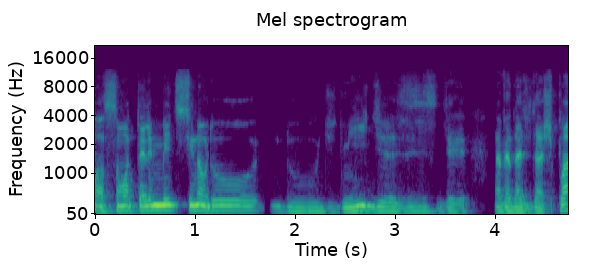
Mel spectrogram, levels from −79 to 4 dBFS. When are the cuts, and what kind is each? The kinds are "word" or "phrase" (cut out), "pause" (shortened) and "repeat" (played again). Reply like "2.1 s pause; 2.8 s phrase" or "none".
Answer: 1.1 s word; 1.7 s pause; 2.4 s word

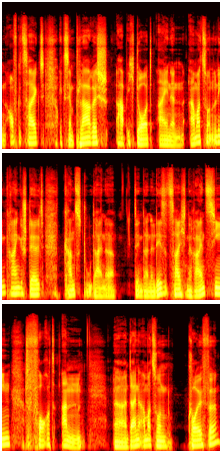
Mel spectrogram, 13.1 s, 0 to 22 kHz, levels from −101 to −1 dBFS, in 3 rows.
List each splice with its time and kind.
1.1 s word; 2.2 s word; 5.5 s word; 6.2 s word; 7.0 s word; 9.2 s word

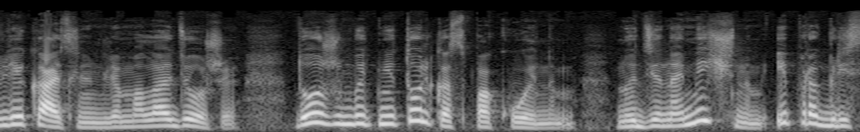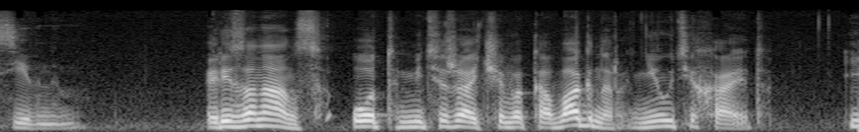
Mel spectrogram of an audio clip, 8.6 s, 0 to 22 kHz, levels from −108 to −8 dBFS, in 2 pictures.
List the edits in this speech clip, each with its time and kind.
none

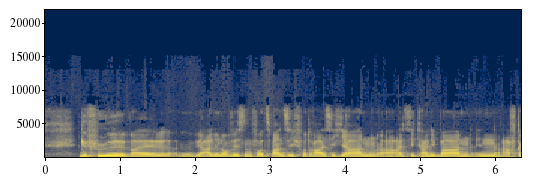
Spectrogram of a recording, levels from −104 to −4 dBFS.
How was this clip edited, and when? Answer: none

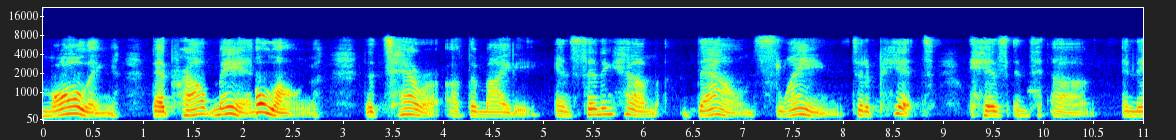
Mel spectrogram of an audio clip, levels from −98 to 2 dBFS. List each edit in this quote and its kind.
2.1 s phrase; 5.0 s pause; 8.0 s pause; 9.2 s word

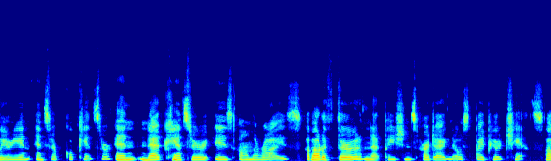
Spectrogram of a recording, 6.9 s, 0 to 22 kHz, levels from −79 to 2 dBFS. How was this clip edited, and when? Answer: none

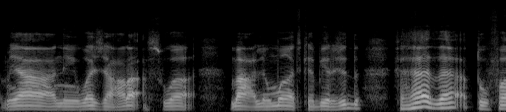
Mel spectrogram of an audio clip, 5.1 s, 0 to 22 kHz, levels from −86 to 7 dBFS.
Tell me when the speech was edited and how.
none

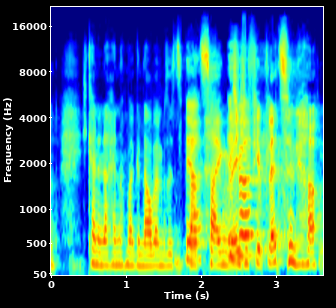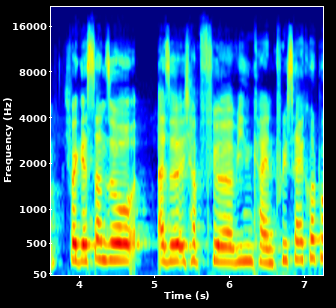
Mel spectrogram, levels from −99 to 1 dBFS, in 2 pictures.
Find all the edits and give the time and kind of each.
3.8 s pause

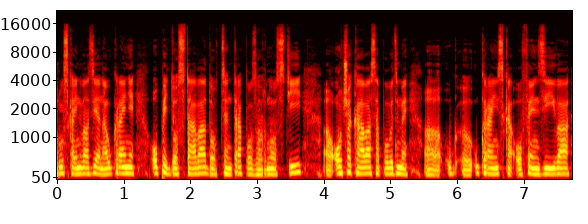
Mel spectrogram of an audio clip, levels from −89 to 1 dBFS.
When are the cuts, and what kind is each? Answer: none

